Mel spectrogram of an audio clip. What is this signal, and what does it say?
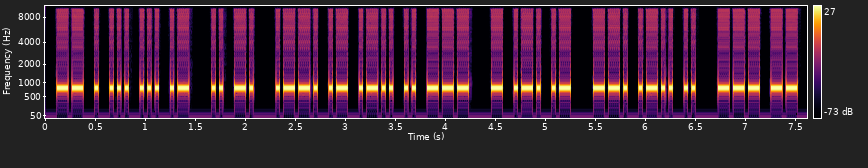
Morse code, heard as a keyed tone, about 32 wpm, 800 Hz. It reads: MESSA IN PALIO TRA GLI OM
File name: texte clair 2 vitesse 30 mots minute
